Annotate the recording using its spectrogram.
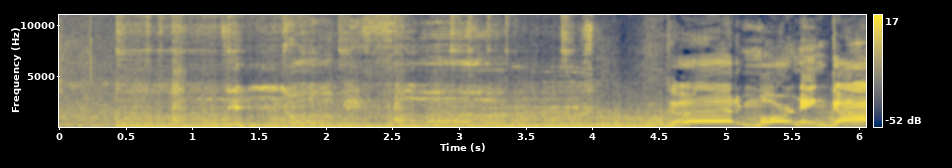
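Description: Steady low rumble of a 2023 Nissan Z driving, heard inside the cabin, with music playing faintly. From about four and a half seconds a man sings along loudly.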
